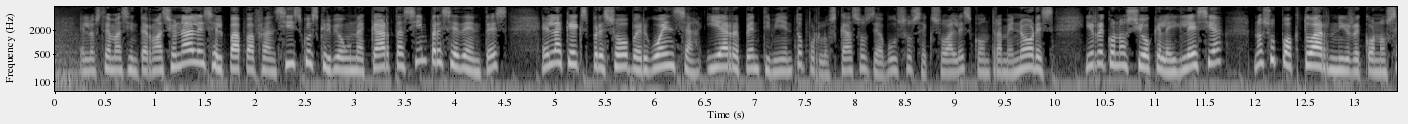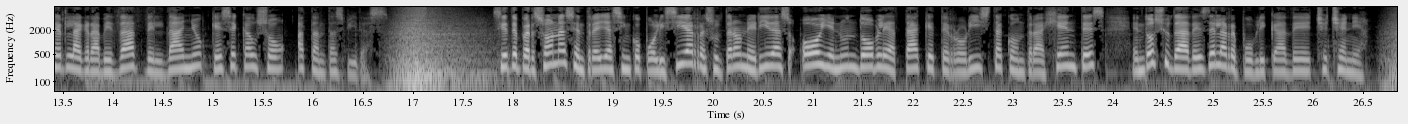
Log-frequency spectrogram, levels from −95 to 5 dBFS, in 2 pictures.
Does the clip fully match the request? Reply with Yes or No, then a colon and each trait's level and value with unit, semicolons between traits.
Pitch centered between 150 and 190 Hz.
No: high, 220 Hz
